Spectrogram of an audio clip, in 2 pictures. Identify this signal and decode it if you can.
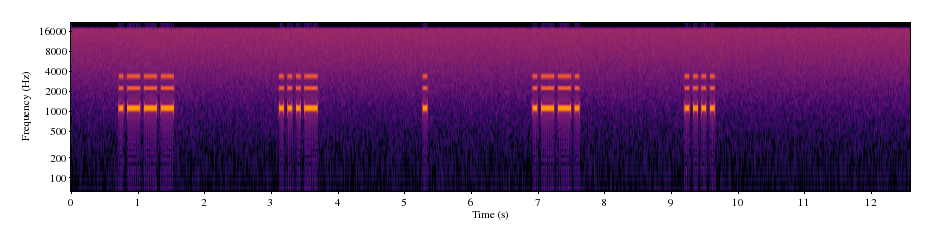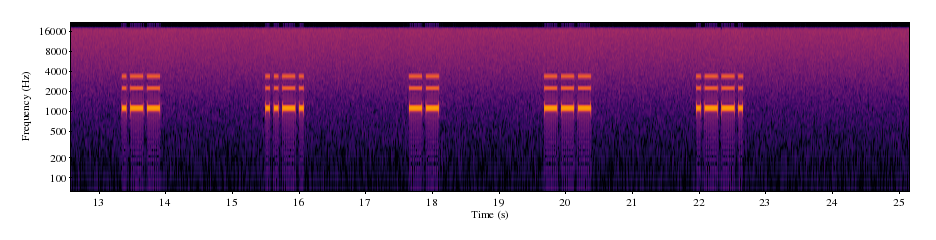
Morse code, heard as a keyed tone, machine-sent, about 19 wpm, spaced as for 5 wpm, 1120 Hz. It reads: JVEPH WFMOP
